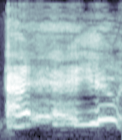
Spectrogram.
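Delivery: high, crying shriek of pure hate; possessed screaming hatred. Retold or imitated. Programmed person turning on you, shrieking and crying. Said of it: "trying to do an accurate impression".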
